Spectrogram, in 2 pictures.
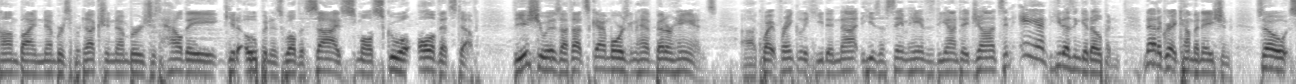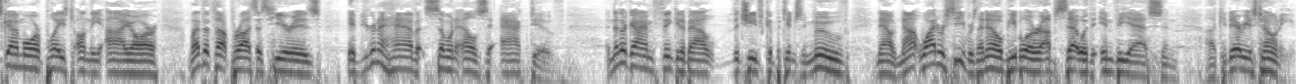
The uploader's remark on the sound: LIVE from Hollywood Casino!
